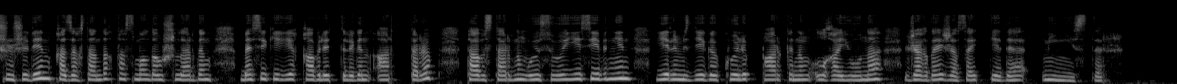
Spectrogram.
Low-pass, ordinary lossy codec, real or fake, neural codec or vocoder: none; none; fake; vocoder, 22.05 kHz, 80 mel bands, WaveNeXt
